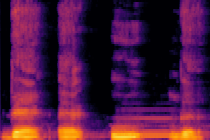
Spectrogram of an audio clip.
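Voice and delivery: each letter drawn out slowly; slow letter-by-letter spelling. Shown as a demonstration. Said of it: "spelling out the word".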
